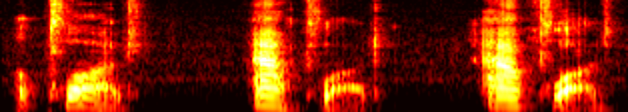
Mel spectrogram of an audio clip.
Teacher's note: So that plod has primary stress.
